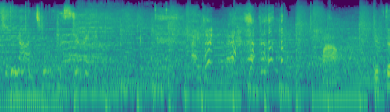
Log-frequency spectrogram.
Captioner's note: laughter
